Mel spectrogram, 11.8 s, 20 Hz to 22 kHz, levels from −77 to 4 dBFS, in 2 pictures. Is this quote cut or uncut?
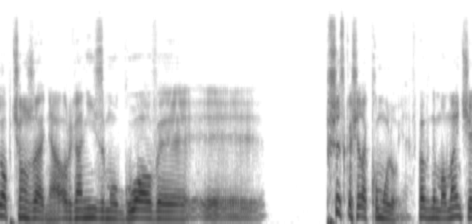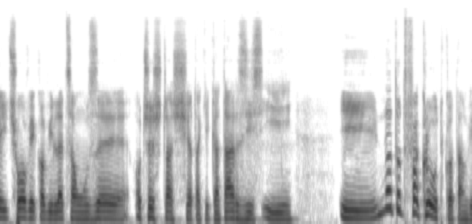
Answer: uncut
